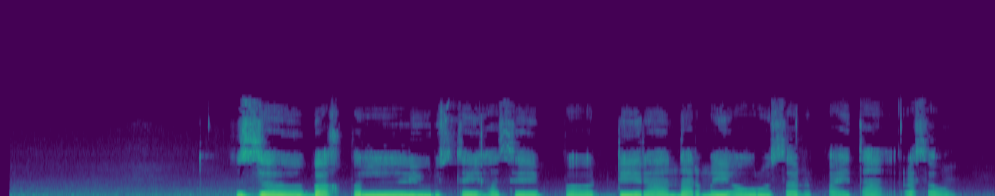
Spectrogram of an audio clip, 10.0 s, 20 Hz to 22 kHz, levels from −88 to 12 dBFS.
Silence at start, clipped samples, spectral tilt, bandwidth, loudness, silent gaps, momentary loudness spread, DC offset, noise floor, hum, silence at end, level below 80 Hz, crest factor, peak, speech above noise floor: 2.35 s; under 0.1%; -7 dB/octave; 11 kHz; -24 LUFS; none; 12 LU; under 0.1%; -50 dBFS; none; 0.4 s; -66 dBFS; 20 dB; -4 dBFS; 27 dB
